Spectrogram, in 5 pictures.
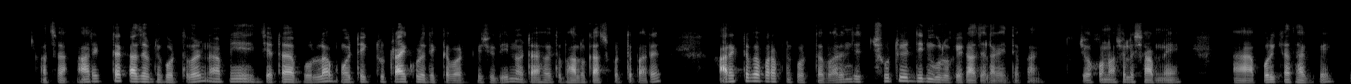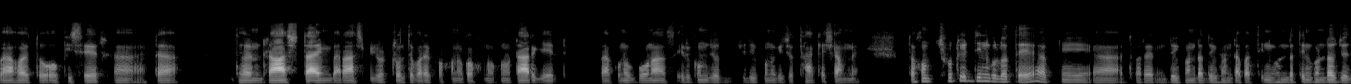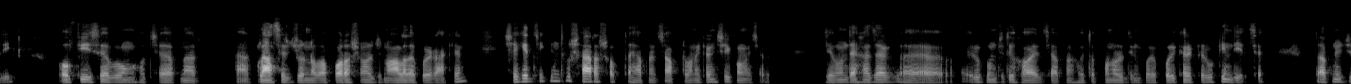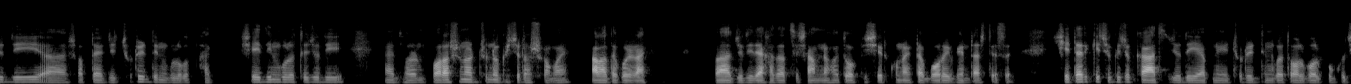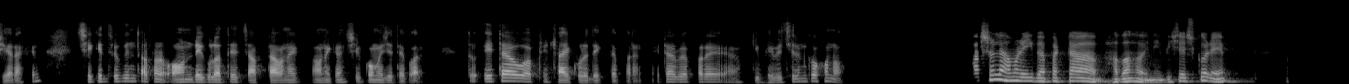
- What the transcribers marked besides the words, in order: "পারেন" said as "পার্ন"; "একটা" said as "টা"; in English: "rush time"; in English: "rush period"; tapping; "গুছিয়ে" said as "গুজিয়ে"; in English: "one day"
- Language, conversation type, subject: Bengali, advice, কাজের চাপ অনেক বেড়ে যাওয়ায় আপনার কি বারবার উদ্বিগ্ন লাগছে?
